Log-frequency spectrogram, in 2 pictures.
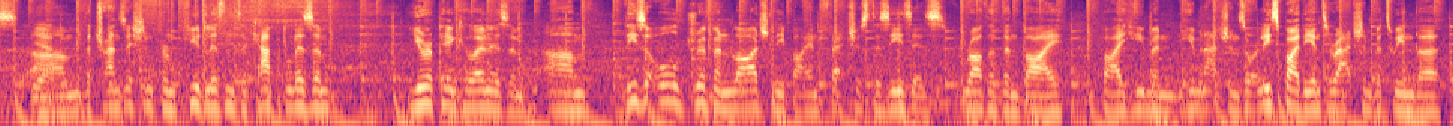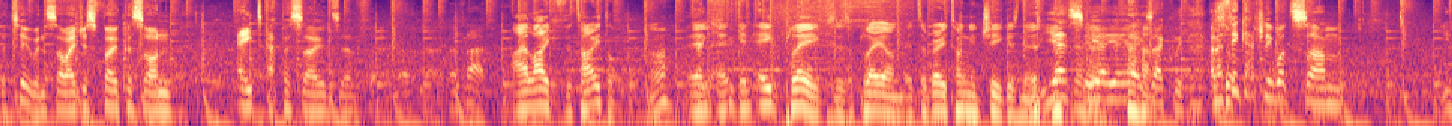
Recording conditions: busy venue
